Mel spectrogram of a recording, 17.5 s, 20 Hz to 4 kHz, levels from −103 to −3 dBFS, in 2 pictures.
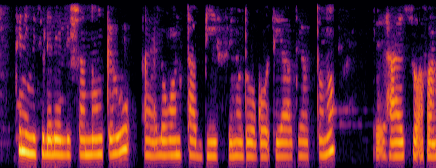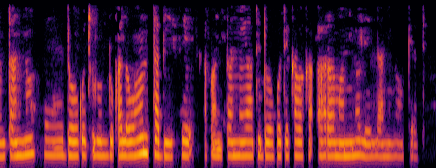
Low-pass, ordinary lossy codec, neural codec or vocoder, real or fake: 3.6 kHz; AAC, 24 kbps; none; real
